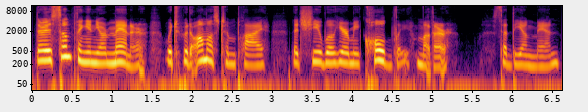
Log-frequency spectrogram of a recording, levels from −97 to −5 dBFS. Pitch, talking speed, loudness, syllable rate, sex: 220 Hz, 190 wpm, -19 LUFS, 5.2 syllables/s, female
